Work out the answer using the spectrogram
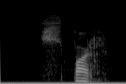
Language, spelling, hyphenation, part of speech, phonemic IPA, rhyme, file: Dutch, spar, spar, noun / verb, /spɑr/, -ɑr, Nl-spar.ogg
- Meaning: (noun) spruce; certain tree of the family Pinaceae, especially of the genus Picea, but also used for trees of the genera Abies, Tsuga and Pseudotsuga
